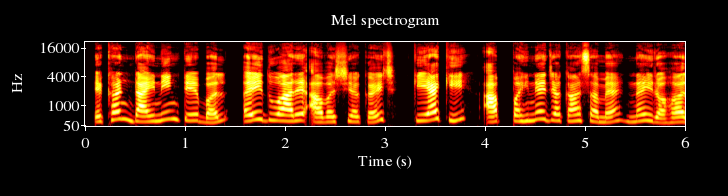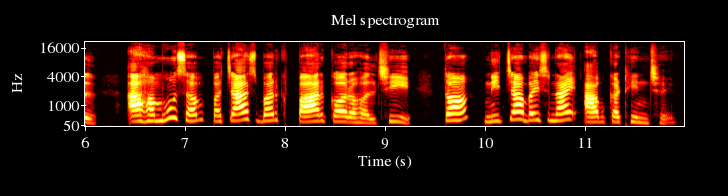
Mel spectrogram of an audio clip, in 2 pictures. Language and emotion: Maithili, neutral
